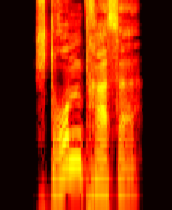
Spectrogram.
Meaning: power line (A big long-distance above-ground electricity link.)
- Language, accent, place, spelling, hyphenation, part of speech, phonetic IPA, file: German, Germany, Berlin, Stromtrasse, Strom‧tras‧se, noun, [ˈʃtʁoːmˌtʁasə], De-Stromtrasse.ogg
